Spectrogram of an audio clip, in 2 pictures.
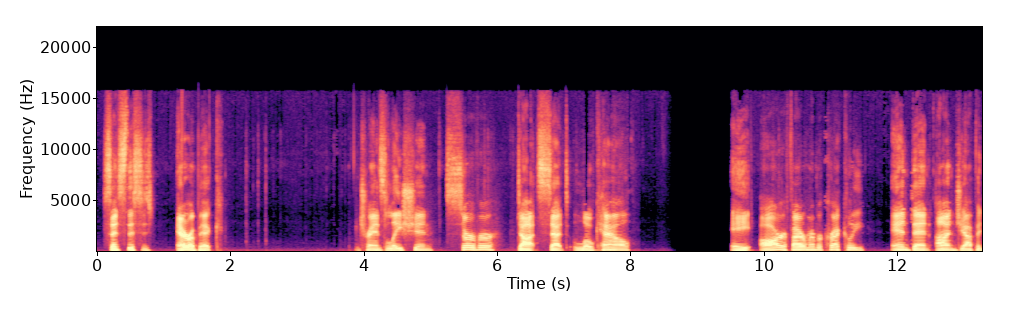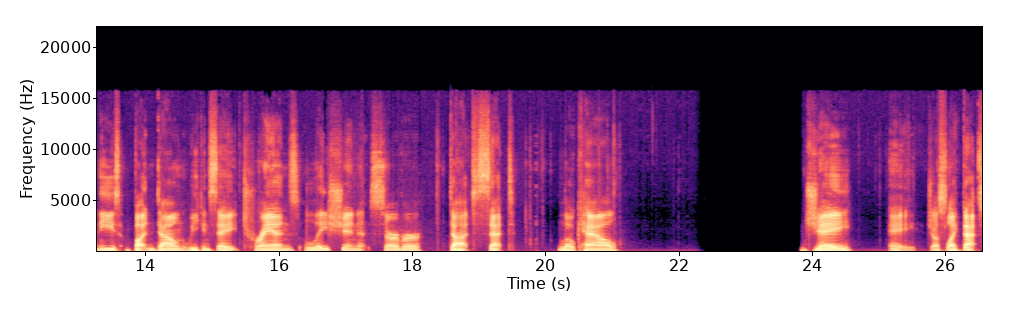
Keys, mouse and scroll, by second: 1.9-10.8 typing, 4.3 Return, 11.8 scroll, 12.6 click, 12.8 Return, 15.0-16.7 typing, 16.4-16.9 scroll, 17.2 Down, 17.4 Return, 18.0-25.2 typing, 25.7 ctrl+s.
